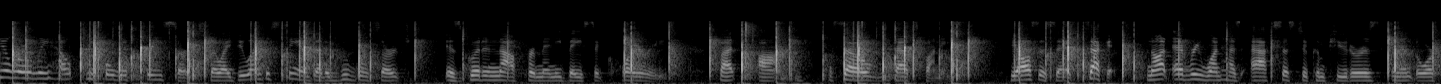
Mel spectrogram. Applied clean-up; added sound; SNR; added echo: none; Applause; -4 dB; none.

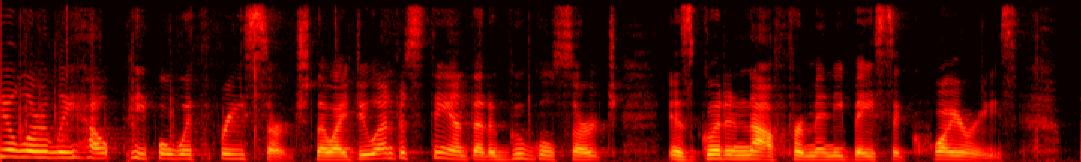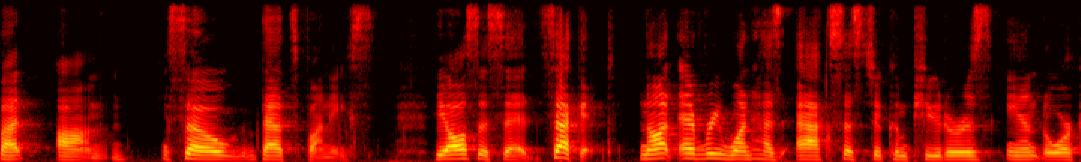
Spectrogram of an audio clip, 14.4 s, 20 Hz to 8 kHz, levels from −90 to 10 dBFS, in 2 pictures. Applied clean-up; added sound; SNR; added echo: none; none; none; none.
